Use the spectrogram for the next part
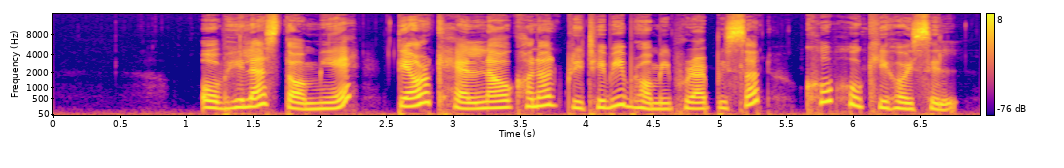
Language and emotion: Assamese, happy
